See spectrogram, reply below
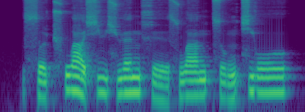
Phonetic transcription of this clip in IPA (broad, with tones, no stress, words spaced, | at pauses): sɹ̩˨˦ʈ͡ʂʰwä˥˨ɕi˥˨ɕɥɛ˦n xe˨˩ɪ̯swa˦n t͡sʊ˨˦ŋt͡ɕjo˦ʊ̯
